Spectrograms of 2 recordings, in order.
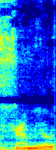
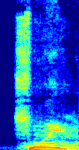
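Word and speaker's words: Shmuel: me tell you what samuel said shmoel of course got a pronunciation as your sword has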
